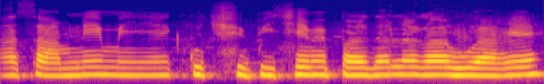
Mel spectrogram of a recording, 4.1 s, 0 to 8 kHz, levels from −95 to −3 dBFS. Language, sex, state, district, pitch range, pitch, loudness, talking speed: Hindi, female, Maharashtra, Chandrapur, 225-240 Hz, 230 Hz, -14 LUFS, 145 wpm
